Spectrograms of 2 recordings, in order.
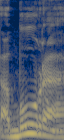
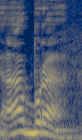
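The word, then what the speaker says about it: あぶら: Huwag niyong bibigkasin ko pareho ng Tagalog, abura. Hindi, abura. Kasi ang salitang Japanese, ginagabayan ng mura. Na ibig sabihin ng mura, yung pagbigkas sa bawat syllable, pareho ang haba.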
